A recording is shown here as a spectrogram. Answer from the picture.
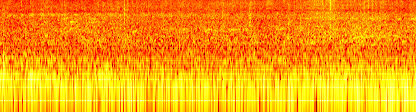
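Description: Steady low rumble of road traffic and car engines.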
